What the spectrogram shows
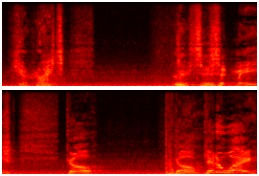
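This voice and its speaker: The speaker uses a put-on character voice at a fairly slow pace. Loud background noise fills the recording. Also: man. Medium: video game. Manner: menacing, unstable.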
